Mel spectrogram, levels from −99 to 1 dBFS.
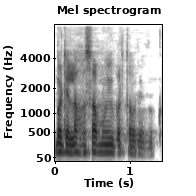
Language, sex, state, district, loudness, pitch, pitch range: Kannada, male, Karnataka, Belgaum, -17 LUFS, 125 Hz, 115-130 Hz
